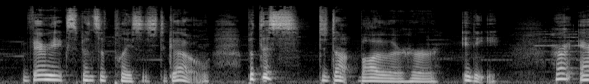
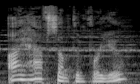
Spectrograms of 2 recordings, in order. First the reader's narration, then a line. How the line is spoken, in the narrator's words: Jackie had said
